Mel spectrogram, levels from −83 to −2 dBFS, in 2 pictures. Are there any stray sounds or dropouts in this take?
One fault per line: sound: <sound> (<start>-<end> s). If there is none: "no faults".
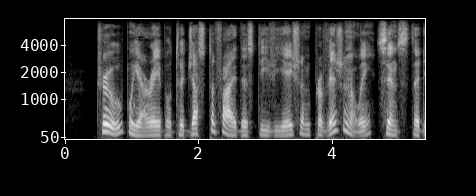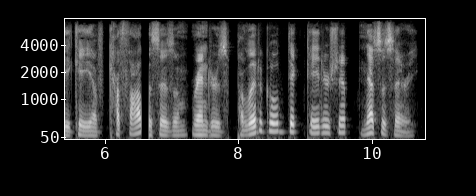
sound: dropout (6.5-6.7 s)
